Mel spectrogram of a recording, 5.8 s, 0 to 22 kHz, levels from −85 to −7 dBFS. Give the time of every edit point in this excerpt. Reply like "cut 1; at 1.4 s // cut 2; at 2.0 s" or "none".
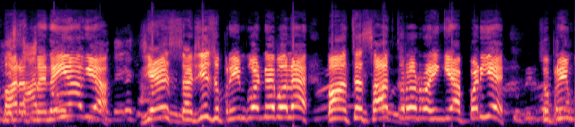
none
